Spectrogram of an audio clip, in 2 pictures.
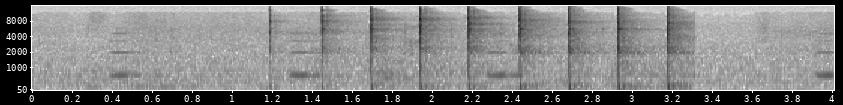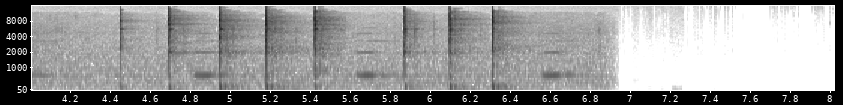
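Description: A straight osteotome being tapped through the volar cortex of the distal radius: a series of sharp metal-on-metal taps, about three a second and unevenly spaced, that stop about a second before the end.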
